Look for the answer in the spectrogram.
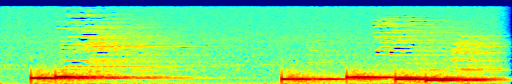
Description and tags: little something i made in supercollider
